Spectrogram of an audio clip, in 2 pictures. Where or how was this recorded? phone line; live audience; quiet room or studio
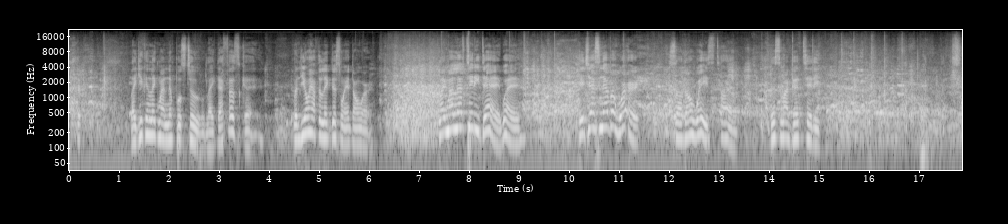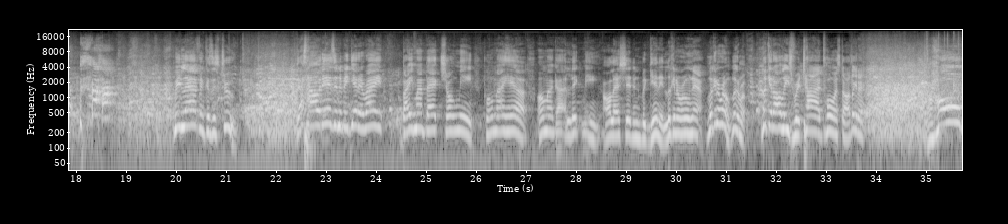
live audience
